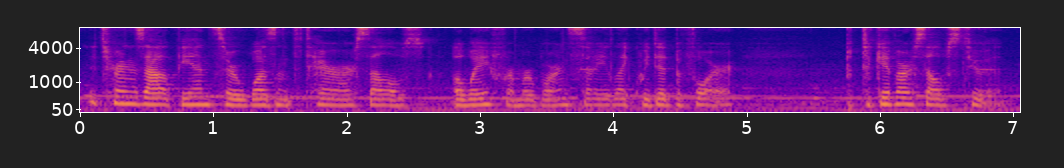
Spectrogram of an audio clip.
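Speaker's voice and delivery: soft, measured voice with long pauses; reflective academy leader, subdued. Acted. Academy leader reflecting on a missing predecessor, subdued and soft. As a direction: speak quietly and thoughtfully, weighing each thought.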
